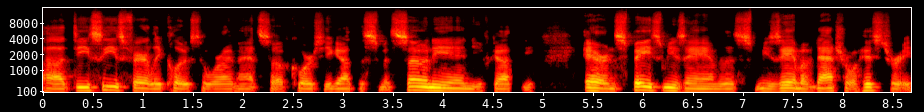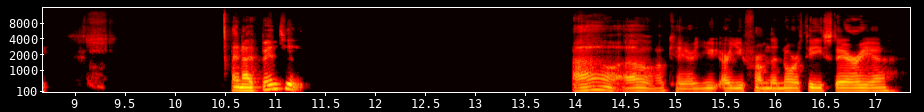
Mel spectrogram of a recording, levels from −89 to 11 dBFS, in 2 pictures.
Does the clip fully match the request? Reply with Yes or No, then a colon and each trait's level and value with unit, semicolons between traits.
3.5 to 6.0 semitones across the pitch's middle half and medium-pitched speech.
No: average, 3.9 semitones; low, 120 Hz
